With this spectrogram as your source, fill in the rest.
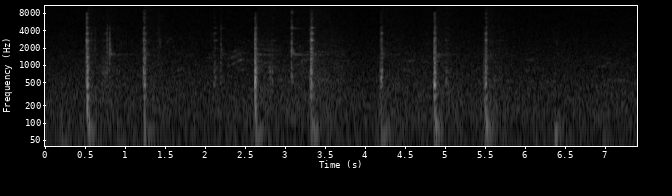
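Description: A metal bar strikes hard stony ground in sharp, ringing blows.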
